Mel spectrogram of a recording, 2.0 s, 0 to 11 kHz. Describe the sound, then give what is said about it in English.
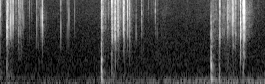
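Two walking footsteps at a slow, steady pace of 70 beats per minute, each a crunchy, scuffing step as if on gravel, with faint rustling between them and no voices. “Number two, follow the rhythm of the footsteps as best you can.”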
